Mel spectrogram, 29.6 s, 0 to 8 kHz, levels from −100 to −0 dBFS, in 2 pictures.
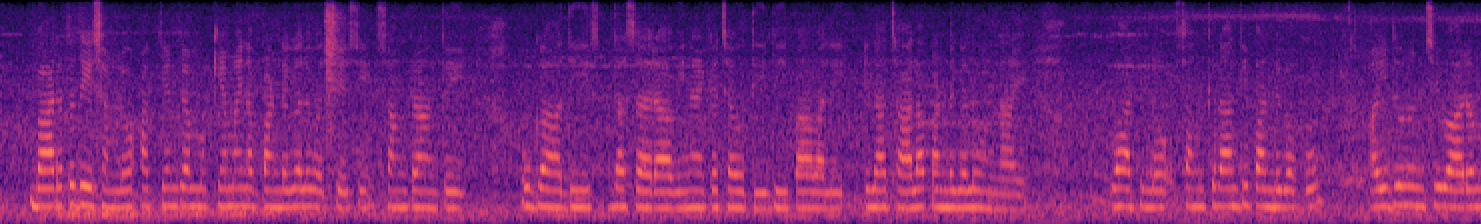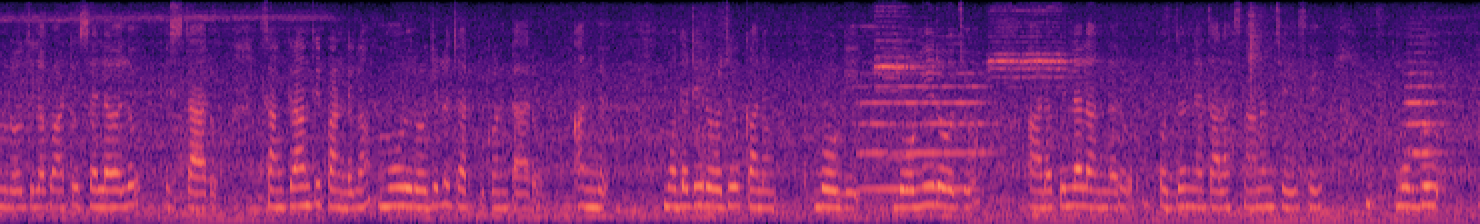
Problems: constant background noise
